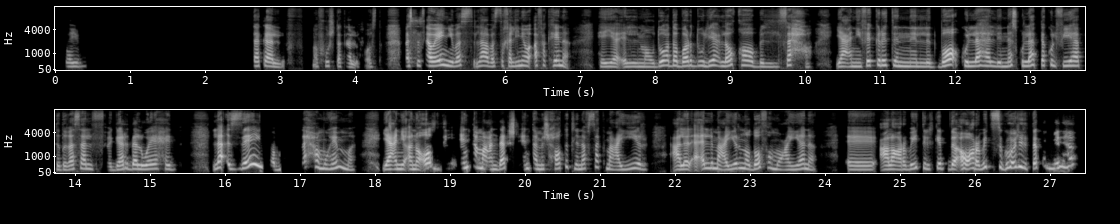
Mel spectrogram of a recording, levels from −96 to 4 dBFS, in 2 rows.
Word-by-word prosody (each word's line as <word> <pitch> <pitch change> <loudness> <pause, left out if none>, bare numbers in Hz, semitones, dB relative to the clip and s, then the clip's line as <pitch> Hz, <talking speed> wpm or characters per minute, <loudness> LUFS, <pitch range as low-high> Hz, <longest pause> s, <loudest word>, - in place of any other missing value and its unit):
طيب 220 +1 -10 2.2
تكلُّف، 240 -6 -1 0.2
ما - - -13
فيهوش 250 0 -11
تكلُّف - - -11
قصدك، - - -16 0.3
بس 235 +3 -2
ثواني 265 0 +5
بس 265 +2 -4
لا 260 +1 0
بس 225 +3 -7
خلّيني 250 +3 -4
أوقفك 265 +2 -4
هنا، 280 -2 0 0.4
هي 210 -2 -4
الموضوع 210 +5 -2
ده 275 -1 0
برضو 260 0 0
ليه 265 +4 0
علاقة 275 +2 -1
بالصحة، 205 +5 -3 0.3
يعني 220 0 -1
فكرة 280 +3 +1
إن 235 -4 -1
الإطباق 220 +6 +2
كلّها 250 +1 +1
اللي 240 -2 -2
الناس 240 +6 -2
كلّها 255 +2 0
بتاكل 290 -1 -5
فيها 260 +1 0
بتتغسل 240 +2 -2
في 200 -5 -14
جردل 240 +4 +1
واحد، 240 -1 -1 0.5
لأ 335 - +6
إزاي 265 -2 +3 0.3
طب 210 - -6 0.3
الصحة 365 - 0
مهمة، 270 - -2 0.4
يعني 235 +1 +7
أنا 235 -1 +3
قصدي 270 -3 +3 0.2
أنتَ 330 0 +1
ما 275 -4 +4
عندكش 240 +4 +3
أنتَ 275 -1 -4
مش 240 -1 -2
حاطط 280 +4 -4
لنفسك 270 +8 -5
معايير، 230 +3 -3 0.3
على 225 +1 +3
الأقل 280 +5 +1
معايير 250 +4 +1
نضافة 275 +3 -1
معينة، 230 +2 -3 0.4
آآ، 215 0 -3
على 225 +1 +5
عربية 230 +7 +1
الكبدة 275 +2 0
أو - - +5
عربية 360 - +3
السجق 370 -5 -2
اللي 330 0 +4
بتاكل 280 +2 -1
منها؟ 345 +10 0
255 Hz, 145 wpm, -24 LUFS, 225-275 Hz, 2.2 s, يعني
